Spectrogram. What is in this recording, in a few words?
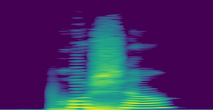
"prochain", French; adverbs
